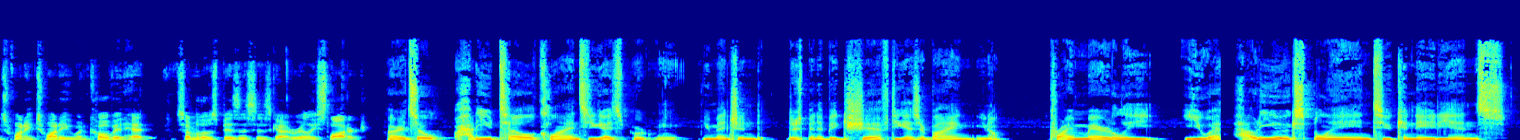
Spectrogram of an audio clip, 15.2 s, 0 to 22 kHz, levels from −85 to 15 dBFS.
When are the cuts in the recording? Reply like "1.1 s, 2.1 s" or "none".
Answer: 12.2 s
